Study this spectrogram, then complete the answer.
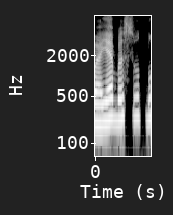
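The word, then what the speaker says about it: ويبسط: Itu bacanya berarti sin ya Ustazah, Ya, bukan betul. sod. Waya besutu.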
